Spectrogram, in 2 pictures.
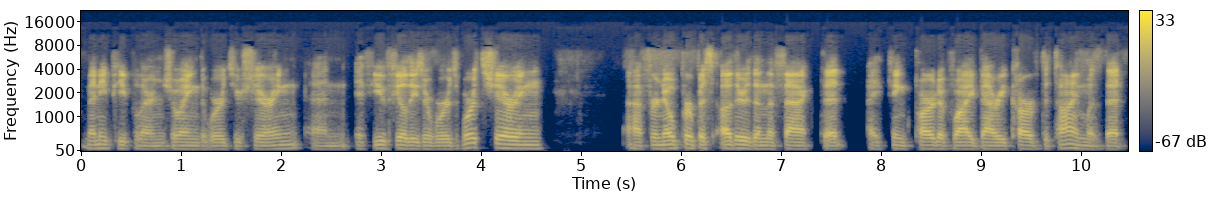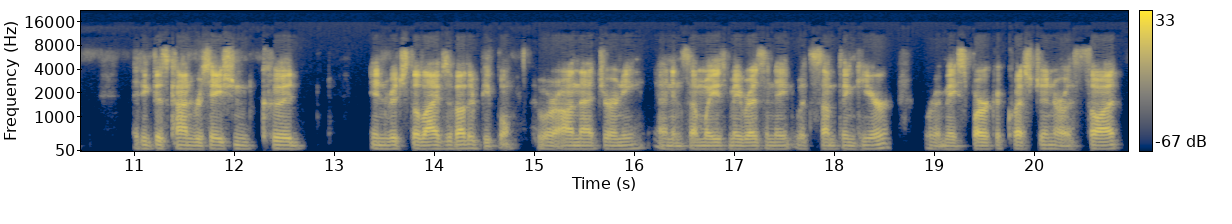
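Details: Adult male speaker; Normal speech.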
